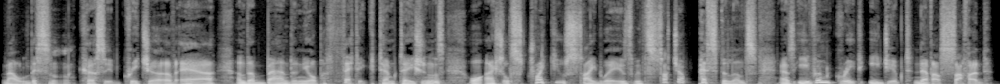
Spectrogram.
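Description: A man's voice: lowish voice, very animated, moderate pace, hardly any pauses, fairly bright tone, slightly rough, dry recording, studio quality, heavily acted. A man voicing an irritable old male magician, stern and sardonic, in a clipped, scolding manner for an audiobook. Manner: clipped, scolding, dryly sarcastic. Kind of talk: audiobook character voice.

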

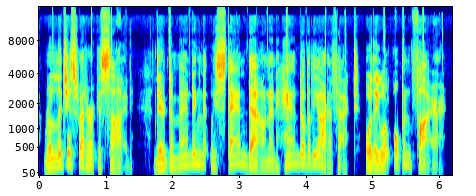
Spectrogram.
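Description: A man voicing a brisk, precise female ship AI giving reports. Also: medium pitch, big pitch swings, a little mellow, no room sound, voice pushed up, natural voice.

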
